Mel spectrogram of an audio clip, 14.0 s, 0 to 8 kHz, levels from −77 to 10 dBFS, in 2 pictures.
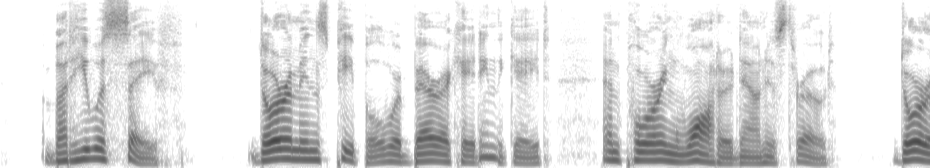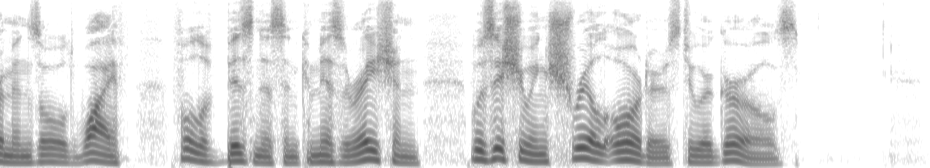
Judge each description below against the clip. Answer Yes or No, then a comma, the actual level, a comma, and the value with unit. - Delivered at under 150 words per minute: Yes, slow, 135 wpm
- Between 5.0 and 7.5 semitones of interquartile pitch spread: Yes, wide, 5.6 semitones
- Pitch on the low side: Yes, low, 125 Hz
